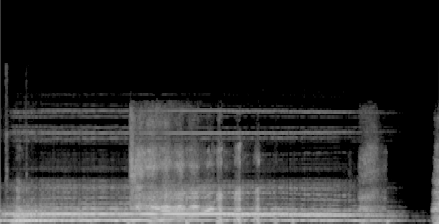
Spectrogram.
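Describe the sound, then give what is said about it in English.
A sustained, nasal honking tone runs for about four seconds, broken midway by a burst of rapid, chattering squawks that sound like a Canada goose, then fades out abruptly. “Is that a geese sound? Like, is that a Canada Goose sound?”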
